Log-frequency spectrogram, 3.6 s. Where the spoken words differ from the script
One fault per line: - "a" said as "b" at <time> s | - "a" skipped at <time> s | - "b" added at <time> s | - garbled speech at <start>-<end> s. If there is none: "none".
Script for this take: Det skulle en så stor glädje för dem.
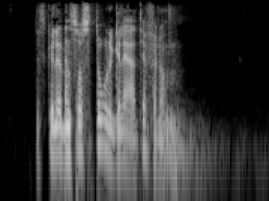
none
